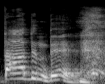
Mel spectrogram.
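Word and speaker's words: THAAD: 사드라는 게 고고도 미사일 방어 체계잖아요. 그래서 원래는 번데기 발음은 따드인데 사드라 그랬다고 어떤 무식한 정치인이 S자도 모른다고 참 무식한 T자죠.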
